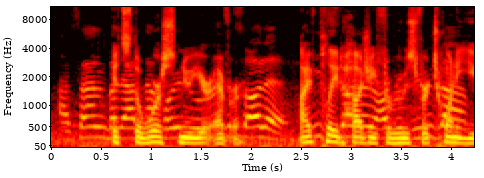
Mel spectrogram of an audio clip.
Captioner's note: through translator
